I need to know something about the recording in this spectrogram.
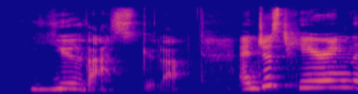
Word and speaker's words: Jyväskylä: If you would like to pronounce it in a more Finnish way, you would pronounce it Jyväskylä. Jyväskylä. Jyväskylä.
